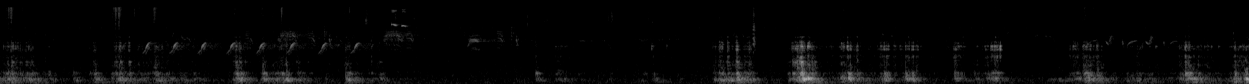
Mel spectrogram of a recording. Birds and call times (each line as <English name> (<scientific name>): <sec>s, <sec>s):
Slate-colored Boubou (Laniarius funebris): 2.6s
Somali Tit (Melaniparus thruppi): 3.9s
